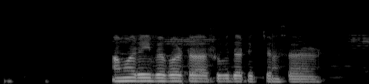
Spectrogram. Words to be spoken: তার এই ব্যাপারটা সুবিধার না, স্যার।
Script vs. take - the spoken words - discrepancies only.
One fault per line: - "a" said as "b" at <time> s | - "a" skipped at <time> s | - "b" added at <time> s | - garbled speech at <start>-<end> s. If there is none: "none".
- "তার" said as "আমার" at 1.1 s
- "ঠেকছে" added at 2.4 s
